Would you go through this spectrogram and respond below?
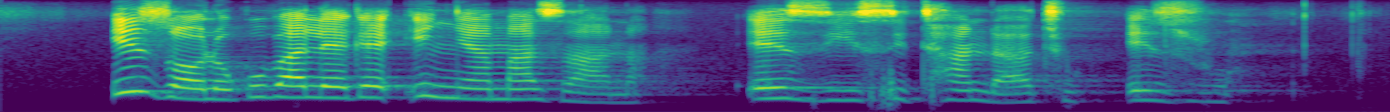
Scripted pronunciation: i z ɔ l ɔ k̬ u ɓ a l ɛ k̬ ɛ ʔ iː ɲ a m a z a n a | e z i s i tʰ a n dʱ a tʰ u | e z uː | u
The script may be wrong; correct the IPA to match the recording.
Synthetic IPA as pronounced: i z ɔ l ɔ k̬ u ɓ a l ɛ k̬ ɛ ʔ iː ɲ a m a z a n a | e z i s i tʰ a n dʱ a tʰ u | e z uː | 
